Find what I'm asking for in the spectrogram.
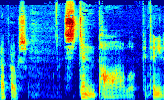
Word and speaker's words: Stenpa: That's spelled S-T-E-N-P-A, Stenpa.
